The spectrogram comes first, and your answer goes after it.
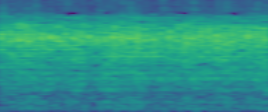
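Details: Isuzu Panther Touring diesel, cylinders previously re-sleeved with press-in liners, at idle: harsh, clattery idle with fast, dense ticking ("tek tek tek") over the engine; rough engine noise, cause not yet found, alongside oil leaks and thin smoke when hot.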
